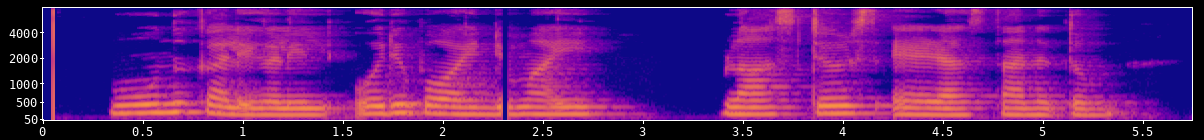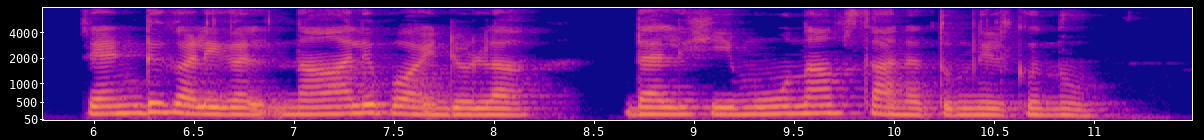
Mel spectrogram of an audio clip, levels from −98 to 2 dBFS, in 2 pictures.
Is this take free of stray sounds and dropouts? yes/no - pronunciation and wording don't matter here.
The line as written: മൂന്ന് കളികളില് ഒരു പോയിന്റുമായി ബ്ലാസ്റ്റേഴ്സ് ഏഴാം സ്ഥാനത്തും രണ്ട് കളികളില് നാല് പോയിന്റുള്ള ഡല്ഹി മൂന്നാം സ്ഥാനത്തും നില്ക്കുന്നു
no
